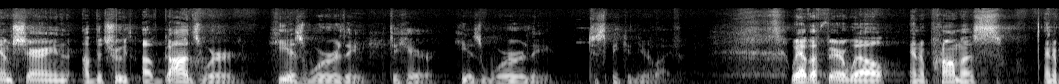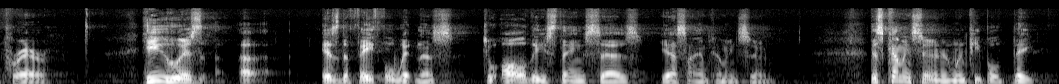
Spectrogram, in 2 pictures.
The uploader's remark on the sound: Was a sermon delivered as part of the Anchored Series at Godspeak Calvary Chapel in Newbury Park, California.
